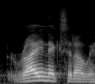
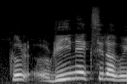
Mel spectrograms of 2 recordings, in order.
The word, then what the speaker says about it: 라이넥스: 그 익스텐션이에요 그걸 합성하니까 그걸 라이넥스라고 했어요 그러니까 이제 리넥스라고 읽을 수가 있잖아요 그래서 자 라이넥스 리넥스를 앙케이트 조사를 했어요 어떤게 부르기 쉽고 멋있느냐 그래도 리넥스는 촌스럽잖아요 라이넥스 그래서 라이넥스라 그랬어요 그러면 천도 우리는 x가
